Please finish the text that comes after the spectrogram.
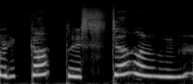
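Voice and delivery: mock villain voice. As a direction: ham up a villain boast. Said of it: "that's so bad".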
